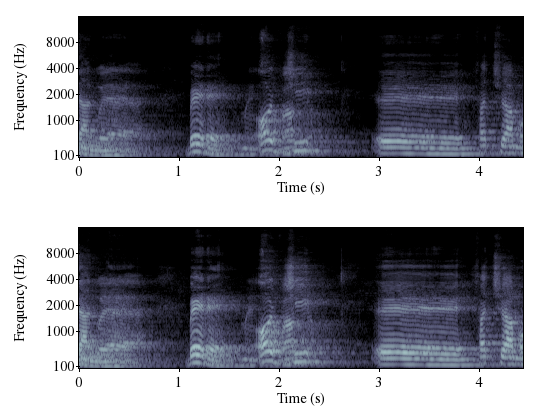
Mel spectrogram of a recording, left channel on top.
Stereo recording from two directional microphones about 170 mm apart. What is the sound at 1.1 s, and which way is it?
Speech, 15° right (ahead or behind).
